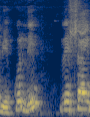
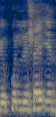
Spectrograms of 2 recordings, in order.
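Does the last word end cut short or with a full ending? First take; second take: cut short; full ending. First: The last word stops short without its ending. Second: The last word ends with a glottal stop and -in. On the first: This is how the verse reads it for the meter. "tapi dibaca bi kulli syai'" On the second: This is the regular grammatical form. "harusnya bi kulli syai'in"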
